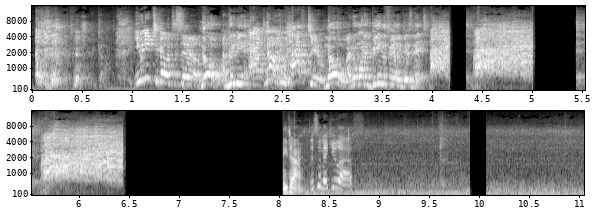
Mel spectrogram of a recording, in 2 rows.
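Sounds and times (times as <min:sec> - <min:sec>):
boy screaming raspy: 0:04.0 - 0:06.5.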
